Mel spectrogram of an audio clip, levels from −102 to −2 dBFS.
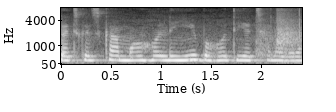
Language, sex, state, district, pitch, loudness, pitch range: Hindi, female, Bihar, Kishanganj, 225 Hz, -14 LUFS, 220-230 Hz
